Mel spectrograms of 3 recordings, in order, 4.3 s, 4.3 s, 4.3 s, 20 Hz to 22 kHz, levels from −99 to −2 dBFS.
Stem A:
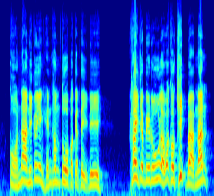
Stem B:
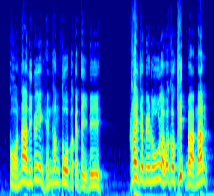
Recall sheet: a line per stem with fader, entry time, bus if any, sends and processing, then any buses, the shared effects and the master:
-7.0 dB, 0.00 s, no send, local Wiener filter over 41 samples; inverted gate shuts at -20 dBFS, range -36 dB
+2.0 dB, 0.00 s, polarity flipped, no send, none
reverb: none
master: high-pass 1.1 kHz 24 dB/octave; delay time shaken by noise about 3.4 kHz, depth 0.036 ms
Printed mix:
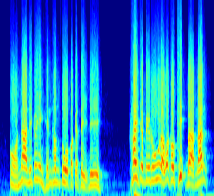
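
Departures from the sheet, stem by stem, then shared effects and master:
stem B: polarity flipped; master: missing high-pass 1.1 kHz 24 dB/octave

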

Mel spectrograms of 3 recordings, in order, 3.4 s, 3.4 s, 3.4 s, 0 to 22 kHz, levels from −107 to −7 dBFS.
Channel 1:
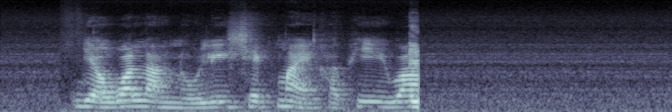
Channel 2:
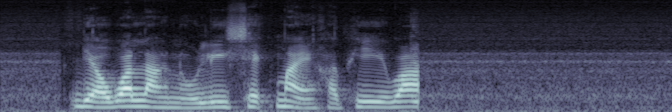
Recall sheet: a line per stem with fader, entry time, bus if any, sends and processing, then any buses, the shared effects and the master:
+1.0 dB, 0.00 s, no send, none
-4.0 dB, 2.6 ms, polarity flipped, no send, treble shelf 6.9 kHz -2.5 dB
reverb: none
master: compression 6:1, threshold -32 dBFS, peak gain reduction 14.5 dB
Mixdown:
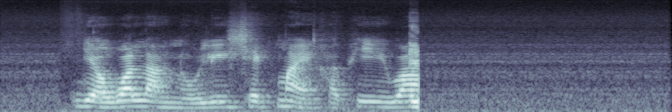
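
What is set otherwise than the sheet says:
stem 1 +1.0 dB -> +8.0 dB; master: missing compression 6:1, threshold -32 dBFS, peak gain reduction 14.5 dB

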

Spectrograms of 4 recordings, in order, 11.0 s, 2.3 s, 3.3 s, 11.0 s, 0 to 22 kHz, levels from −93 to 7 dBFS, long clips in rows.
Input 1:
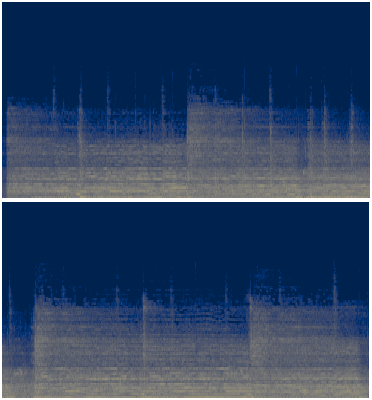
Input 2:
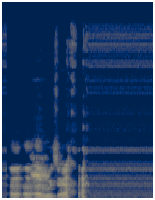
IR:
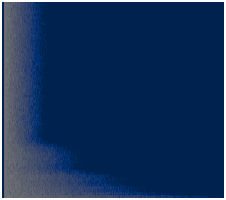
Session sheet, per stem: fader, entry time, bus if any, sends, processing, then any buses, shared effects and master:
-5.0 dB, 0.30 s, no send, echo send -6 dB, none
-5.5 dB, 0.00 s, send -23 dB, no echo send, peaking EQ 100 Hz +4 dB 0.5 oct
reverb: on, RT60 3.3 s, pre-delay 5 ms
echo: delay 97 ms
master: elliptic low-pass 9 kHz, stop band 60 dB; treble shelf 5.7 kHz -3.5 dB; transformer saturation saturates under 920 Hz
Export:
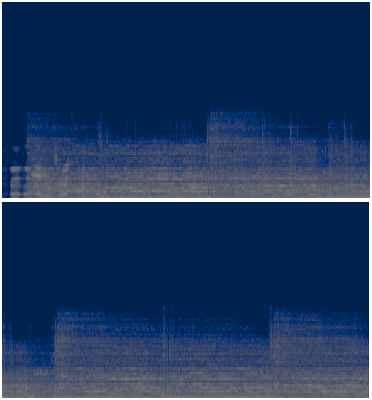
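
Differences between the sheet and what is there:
stem 1 -5.0 dB -> -12.0 dB; stem 2 -5.5 dB -> -17.0 dB

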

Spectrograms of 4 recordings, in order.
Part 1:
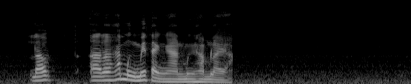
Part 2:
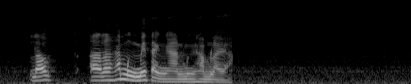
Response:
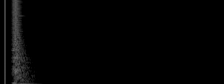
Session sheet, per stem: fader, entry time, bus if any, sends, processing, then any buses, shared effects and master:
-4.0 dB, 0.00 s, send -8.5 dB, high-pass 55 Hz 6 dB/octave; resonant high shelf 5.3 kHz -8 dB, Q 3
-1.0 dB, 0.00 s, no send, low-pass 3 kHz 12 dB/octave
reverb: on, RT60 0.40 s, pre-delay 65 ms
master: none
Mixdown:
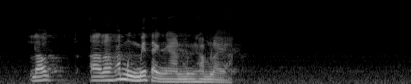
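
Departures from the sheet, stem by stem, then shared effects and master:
stem 1: send -8.5 dB -> -16.5 dB; stem 2: missing low-pass 3 kHz 12 dB/octave

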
